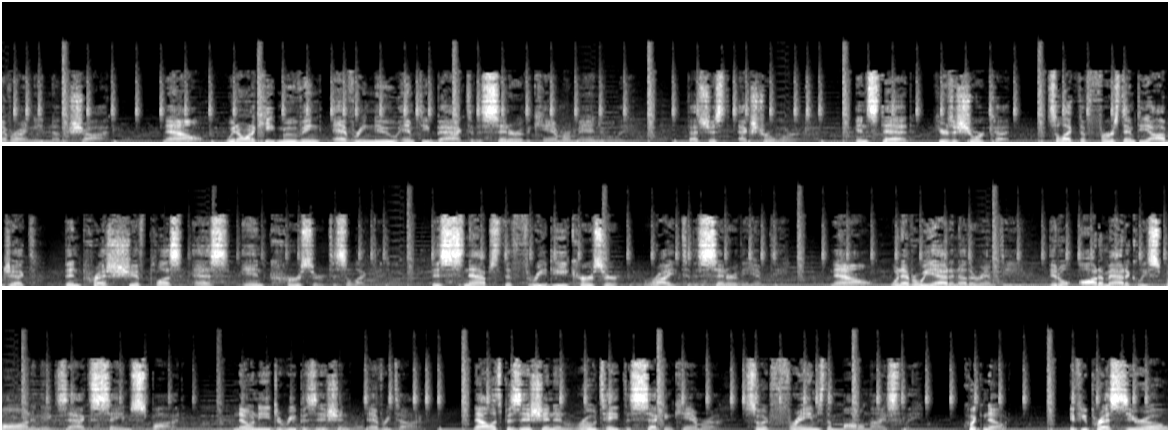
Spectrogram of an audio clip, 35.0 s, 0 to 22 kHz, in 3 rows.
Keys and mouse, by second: 0.1-0.5 shift+drag, 1.6 click, 2.1 middle click, 3.4 KP_1, 4.5 shift+a, 10.5 shift+s, 13.8-14.2 middle drag, 14.7-15.3 middle drag, 16.9-17.3 drag, 17.3 middle click, 18.8 click, 23.7 r, 23.9 z, 24.8-25.4 drag, 25.4 KP_0, 27.0 middle click, 28.4-30.2 drag, 31.7 r, 32.1 z.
